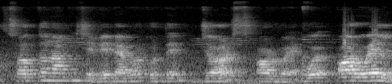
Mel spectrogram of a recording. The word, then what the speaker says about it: Orwell: Pen name বলা হচ্ছে ছদ্মনাম হিসেবে ব্যবহার করতেন জর্জ অরওয়েল না, ঠিক আছে, অরওয়েল। তো আমাদের প্রোনাউন্সিয়েশনের দিকে একটু নজর রাখতে হবে।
